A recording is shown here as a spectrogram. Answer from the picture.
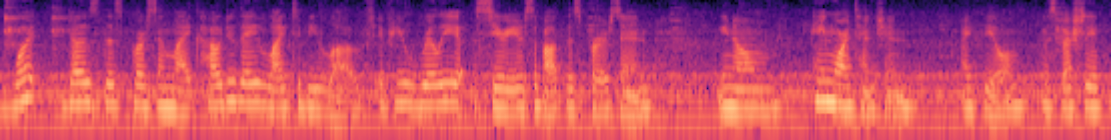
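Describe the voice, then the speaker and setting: Speaking at a fairly slow pace, a woman with a medium pitch and ordinary pitch variation is heard over noticeable background noise and audible room echo. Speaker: tarot reader. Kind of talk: tarot reading monologue. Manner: casual, conversational.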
